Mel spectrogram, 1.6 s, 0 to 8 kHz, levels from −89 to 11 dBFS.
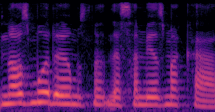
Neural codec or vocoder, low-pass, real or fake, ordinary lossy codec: none; 7.2 kHz; real; none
